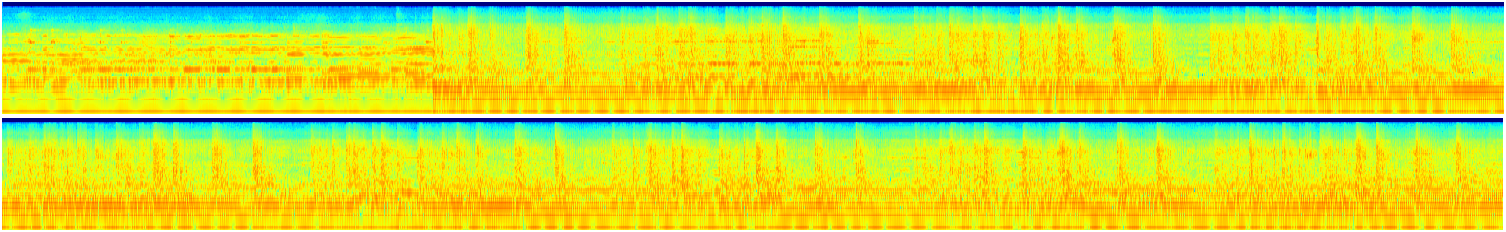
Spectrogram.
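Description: Live screamo band: held guitar notes ring out for about four seconds, then the full band comes in with pounding drums and distorted guitars. The camera's microphone overloads, so the sound is distorted.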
